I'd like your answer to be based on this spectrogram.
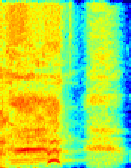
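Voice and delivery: high loud real laugh; burst of laughter. Real, not acted. Guest laughing at an unexpected ancestry claim, loud and high.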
